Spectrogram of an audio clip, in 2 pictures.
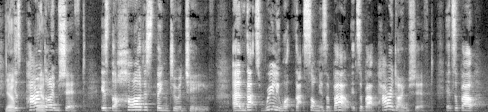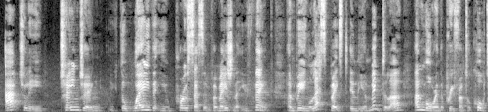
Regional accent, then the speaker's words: England, United Kingdom; I'm an English woman, and so I've come from the OGs.

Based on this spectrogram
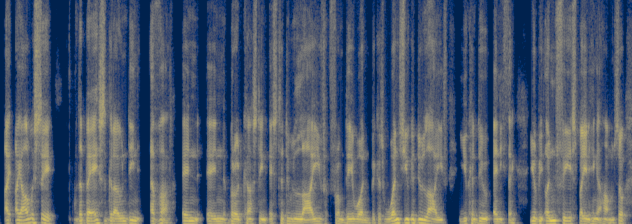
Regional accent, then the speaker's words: Scotland, United Kingdom; accent: Orkney; I got a letter for the Scots Tongue Society congratulating me on maintaining my strong Orkney accent.

